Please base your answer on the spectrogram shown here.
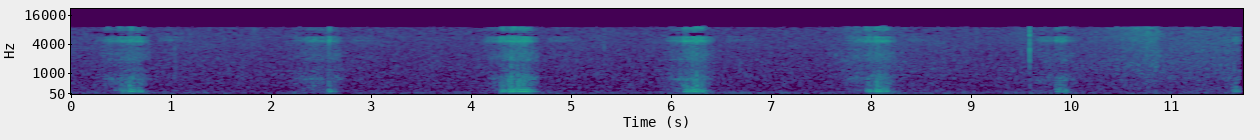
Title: OH MY SO LOUD #short #dog #doglover #cute #cutedog #snoring #loud #night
